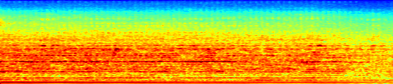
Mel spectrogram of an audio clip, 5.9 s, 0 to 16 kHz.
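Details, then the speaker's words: Late-90s Ford Escort 1.6 16V fuel-injected petrol, long parked, cold idle; smooth, even idle with a steady low note and no misses or knocks, running nicely. "it was just a pistol shot when you started, and it's just running so nicely. It's the magic of the late 90s injection cars."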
